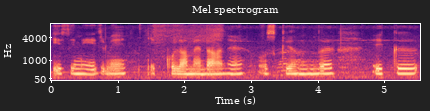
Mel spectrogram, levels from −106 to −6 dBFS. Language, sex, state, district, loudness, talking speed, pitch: Hindi, female, Bihar, Katihar, -17 LUFS, 110 wpm, 120 Hz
